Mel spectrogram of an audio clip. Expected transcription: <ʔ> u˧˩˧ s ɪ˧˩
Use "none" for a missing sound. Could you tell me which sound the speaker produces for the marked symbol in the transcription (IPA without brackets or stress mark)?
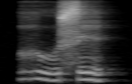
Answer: ɦ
